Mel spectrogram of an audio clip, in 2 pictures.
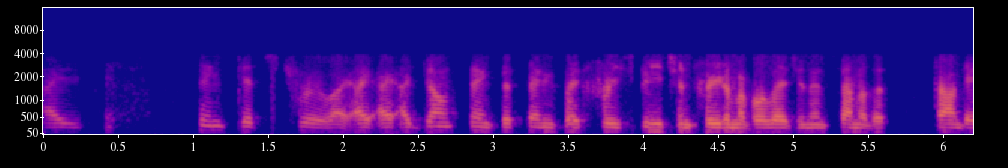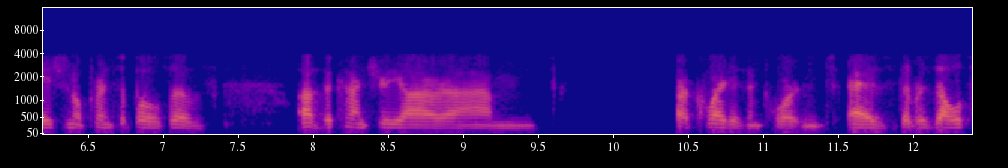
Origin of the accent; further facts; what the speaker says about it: New York, United States; even though I'm from New York here, I don't want to tread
